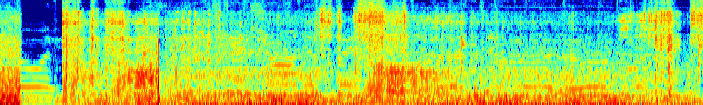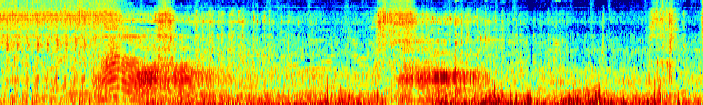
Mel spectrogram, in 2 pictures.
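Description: An impact wrench rattles in short bursts, loosening wheel nuts.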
